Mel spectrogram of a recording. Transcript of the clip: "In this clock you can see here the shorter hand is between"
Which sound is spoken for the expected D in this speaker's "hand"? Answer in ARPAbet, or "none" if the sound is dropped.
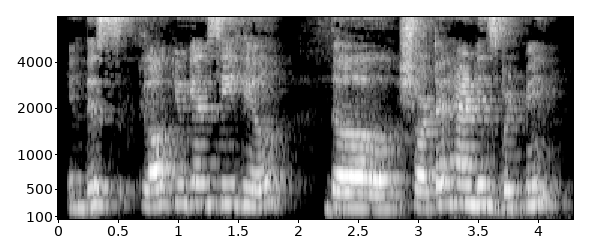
D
